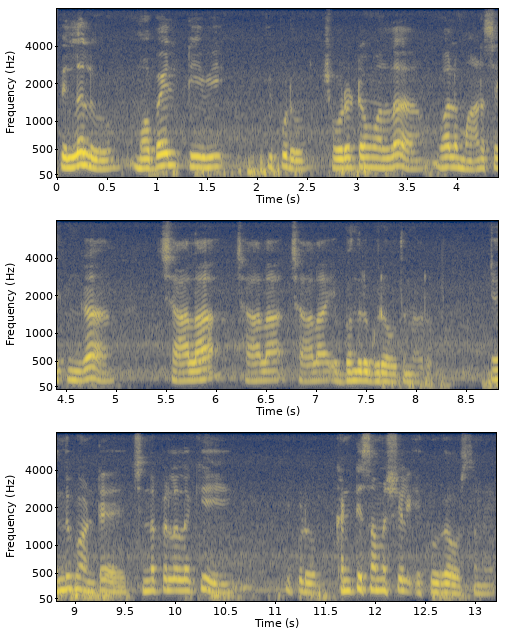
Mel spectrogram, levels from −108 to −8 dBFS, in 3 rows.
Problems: background sounds at intervals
